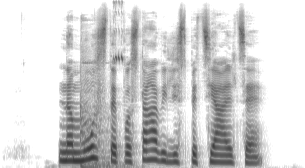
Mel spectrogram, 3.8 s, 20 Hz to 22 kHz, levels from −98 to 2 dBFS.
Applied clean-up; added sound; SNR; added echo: classical method log-MMSE.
